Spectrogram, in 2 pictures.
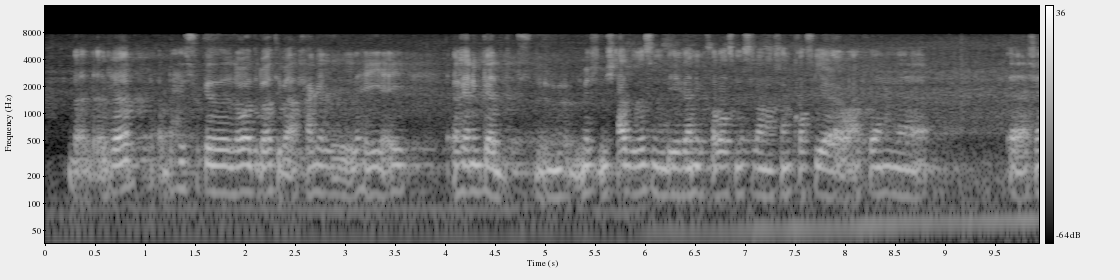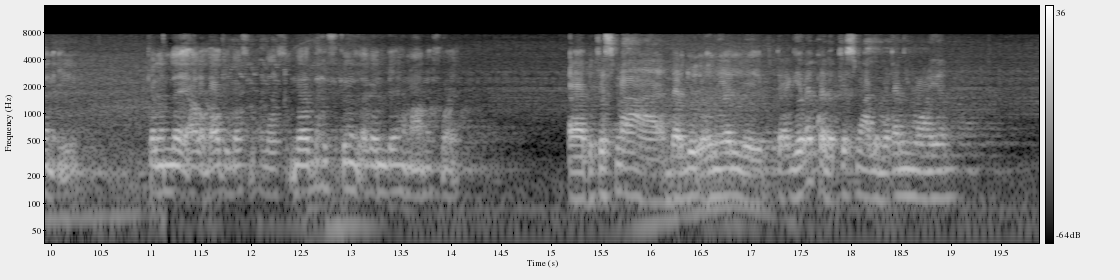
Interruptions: none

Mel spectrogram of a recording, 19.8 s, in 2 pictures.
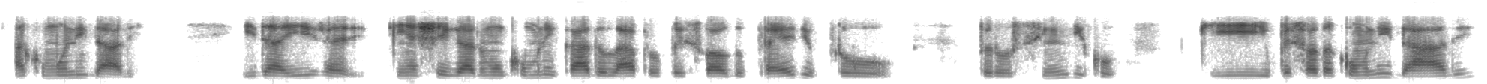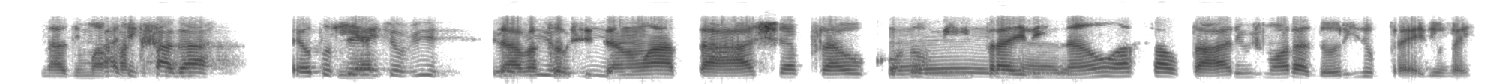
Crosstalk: present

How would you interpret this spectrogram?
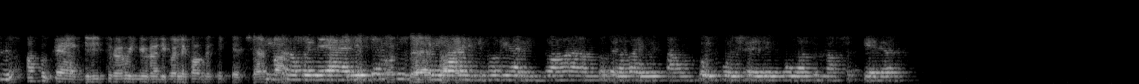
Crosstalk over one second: present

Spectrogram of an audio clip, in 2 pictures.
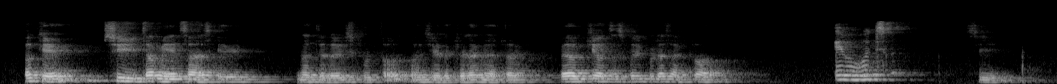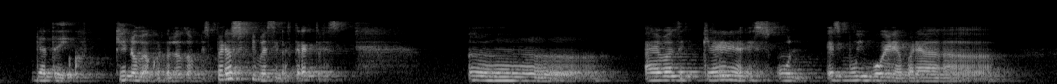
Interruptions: none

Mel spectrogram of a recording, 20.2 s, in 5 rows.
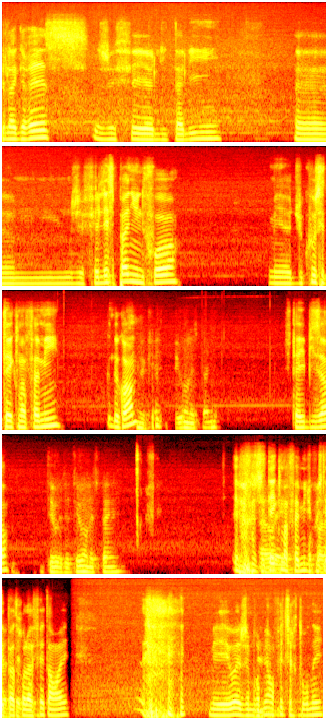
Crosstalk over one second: present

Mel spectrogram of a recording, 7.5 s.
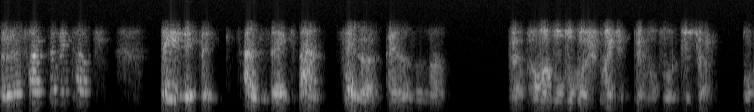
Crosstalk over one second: none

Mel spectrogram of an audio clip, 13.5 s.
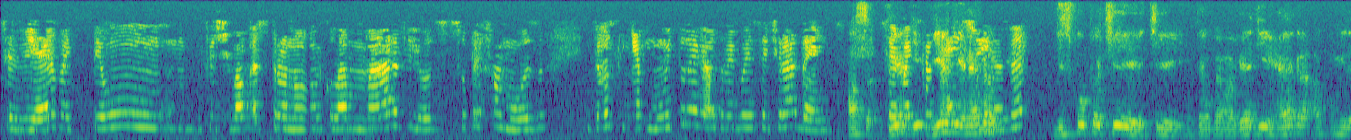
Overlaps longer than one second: present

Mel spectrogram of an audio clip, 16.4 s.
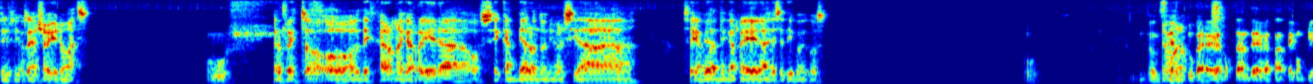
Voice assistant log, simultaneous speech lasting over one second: none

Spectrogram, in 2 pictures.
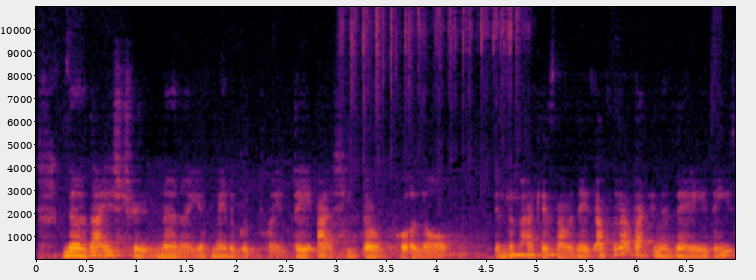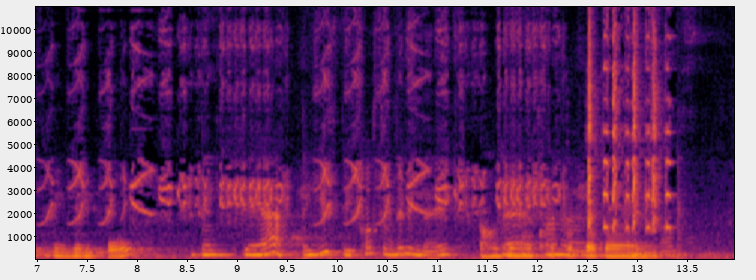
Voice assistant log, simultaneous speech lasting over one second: present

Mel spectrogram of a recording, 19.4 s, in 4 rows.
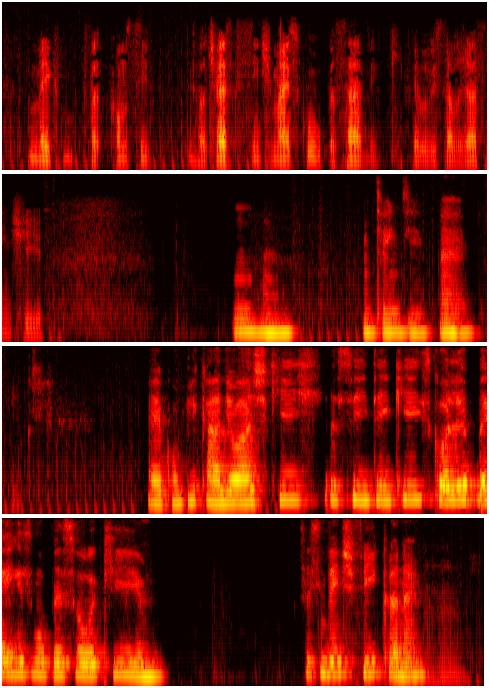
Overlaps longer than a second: none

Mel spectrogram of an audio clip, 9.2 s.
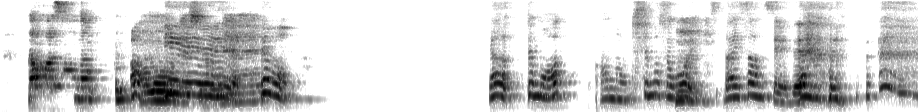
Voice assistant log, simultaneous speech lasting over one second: present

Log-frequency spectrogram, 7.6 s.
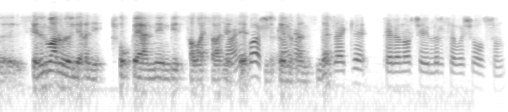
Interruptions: present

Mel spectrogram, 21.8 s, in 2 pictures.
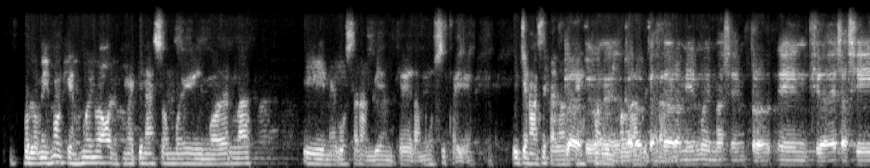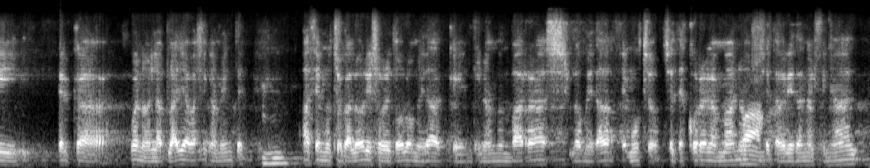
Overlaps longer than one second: present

